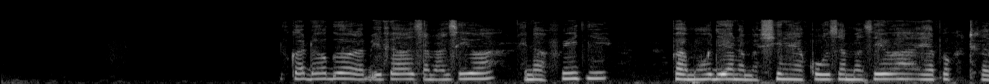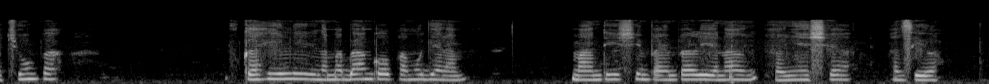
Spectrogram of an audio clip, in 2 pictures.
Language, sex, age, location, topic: Swahili, female, 18-24, Dar es Salaam, finance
